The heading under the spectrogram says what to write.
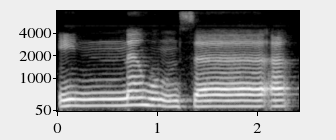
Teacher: تنطق كما هي بكل وضوح من غير إدغام أو إخفاء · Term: الإظهار الشفوي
